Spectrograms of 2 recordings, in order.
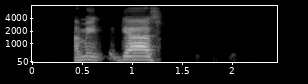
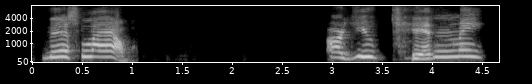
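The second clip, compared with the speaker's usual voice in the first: loud and much higher, slow; outraged shout; 13 semitones higher, 8 dB louder, much slower than usual. Real, not acted. Furious at the lab funding, shouting at his viewers. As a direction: shout it in disbelief.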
